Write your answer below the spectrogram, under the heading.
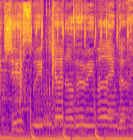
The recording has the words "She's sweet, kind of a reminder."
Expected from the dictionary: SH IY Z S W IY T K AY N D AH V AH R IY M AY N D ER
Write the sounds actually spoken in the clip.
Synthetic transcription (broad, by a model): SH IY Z S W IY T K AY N AH V AH R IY M AY N D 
